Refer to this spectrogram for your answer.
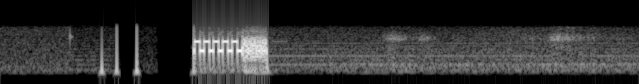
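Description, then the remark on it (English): Radio dispatch paging tones: three quick, evenly spaced beeps, then a louder, steady electronic tone held for about half a second, followed by faint radio hiss with no talking. “Would you like another set of tones?”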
